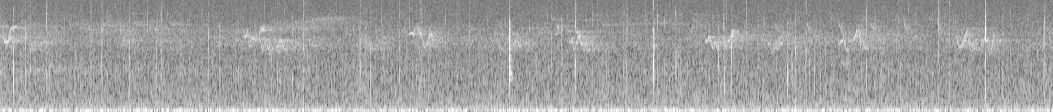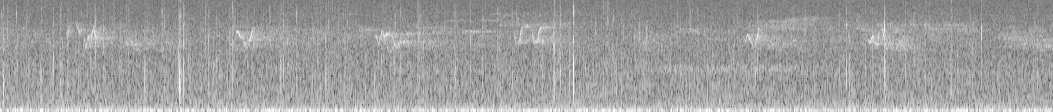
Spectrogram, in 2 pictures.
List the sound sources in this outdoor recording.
Red-eyed Vireo, Ovenbird, Black-throated Blue Warbler, Winter Wren, American Crow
